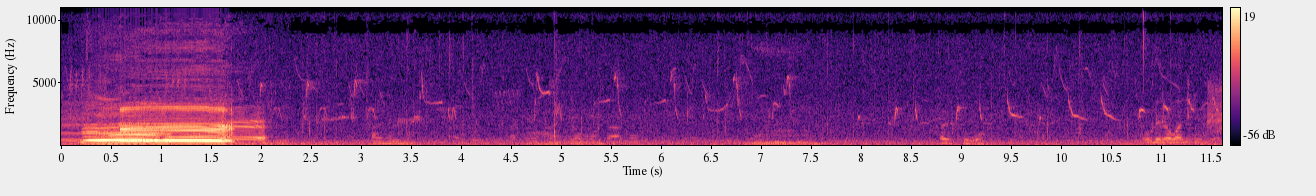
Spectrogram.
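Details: Tame cattle, part of a herd running to the barn during rain, give one loud, drawn-out, harmonic-rich moo lasting nearly two seconds. Quiet rustling, faint distant voices and background noise follow.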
